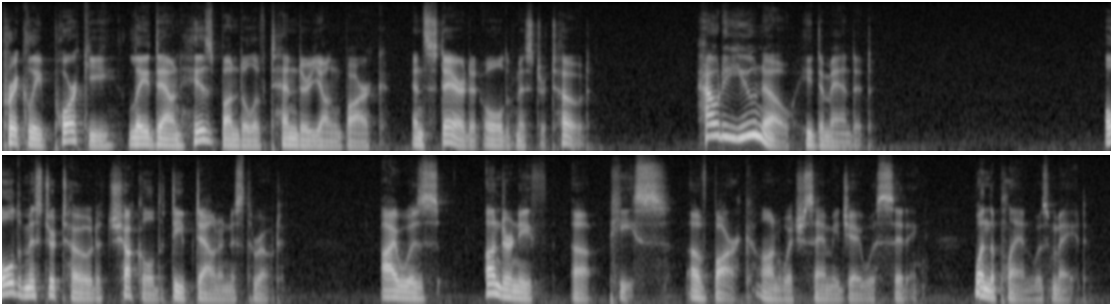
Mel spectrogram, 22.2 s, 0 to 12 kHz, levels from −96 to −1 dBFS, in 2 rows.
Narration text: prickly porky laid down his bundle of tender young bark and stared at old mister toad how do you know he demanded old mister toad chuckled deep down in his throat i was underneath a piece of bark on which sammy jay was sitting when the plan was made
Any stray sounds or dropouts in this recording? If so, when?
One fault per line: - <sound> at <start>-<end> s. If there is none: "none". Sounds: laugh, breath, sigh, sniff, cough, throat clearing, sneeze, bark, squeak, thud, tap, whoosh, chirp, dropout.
none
